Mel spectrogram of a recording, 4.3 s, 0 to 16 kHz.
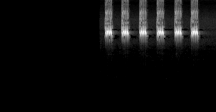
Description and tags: Recording of a single cricket very close, for good, clean signal-to-noise ratio. The cricket chirps 6 times in this sample. Recorded with small diaphragm condenser mics outdoors at night to a Sytek pre and a Gadget Labs Wav824 interface.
